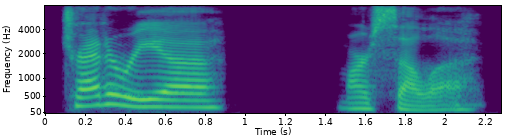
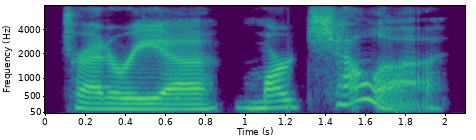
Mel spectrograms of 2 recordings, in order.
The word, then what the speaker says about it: Trattoria Marcella: It is not Trattoria Marcella, as I would pronounce it if you're pronouncing it in an Italian way. It is Trattoria Marcella.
